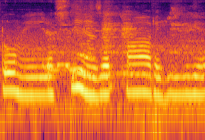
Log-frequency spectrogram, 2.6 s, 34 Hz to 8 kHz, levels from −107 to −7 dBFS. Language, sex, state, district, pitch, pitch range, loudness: Hindi, female, Madhya Pradesh, Umaria, 205 Hz, 200-220 Hz, -16 LUFS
